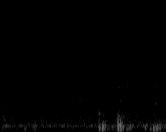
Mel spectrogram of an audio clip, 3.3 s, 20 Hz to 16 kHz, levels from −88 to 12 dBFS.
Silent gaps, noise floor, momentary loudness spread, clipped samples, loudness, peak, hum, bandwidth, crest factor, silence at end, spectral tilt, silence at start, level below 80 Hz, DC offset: none; -82 dBFS; 10 LU; under 0.1%; -59 LUFS; -36 dBFS; none; 5.2 kHz; 26 dB; 0 s; -10 dB/octave; 0.1 s; -80 dBFS; under 0.1%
